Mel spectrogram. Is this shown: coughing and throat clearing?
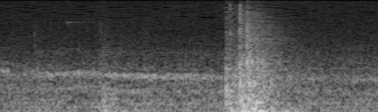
no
